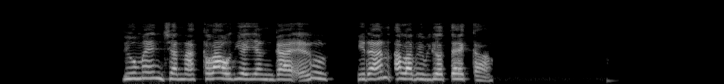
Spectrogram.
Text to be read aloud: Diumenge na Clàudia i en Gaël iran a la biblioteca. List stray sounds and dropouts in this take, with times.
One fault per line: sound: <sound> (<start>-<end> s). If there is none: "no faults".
no faults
